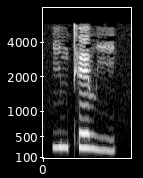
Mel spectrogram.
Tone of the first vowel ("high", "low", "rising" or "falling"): high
